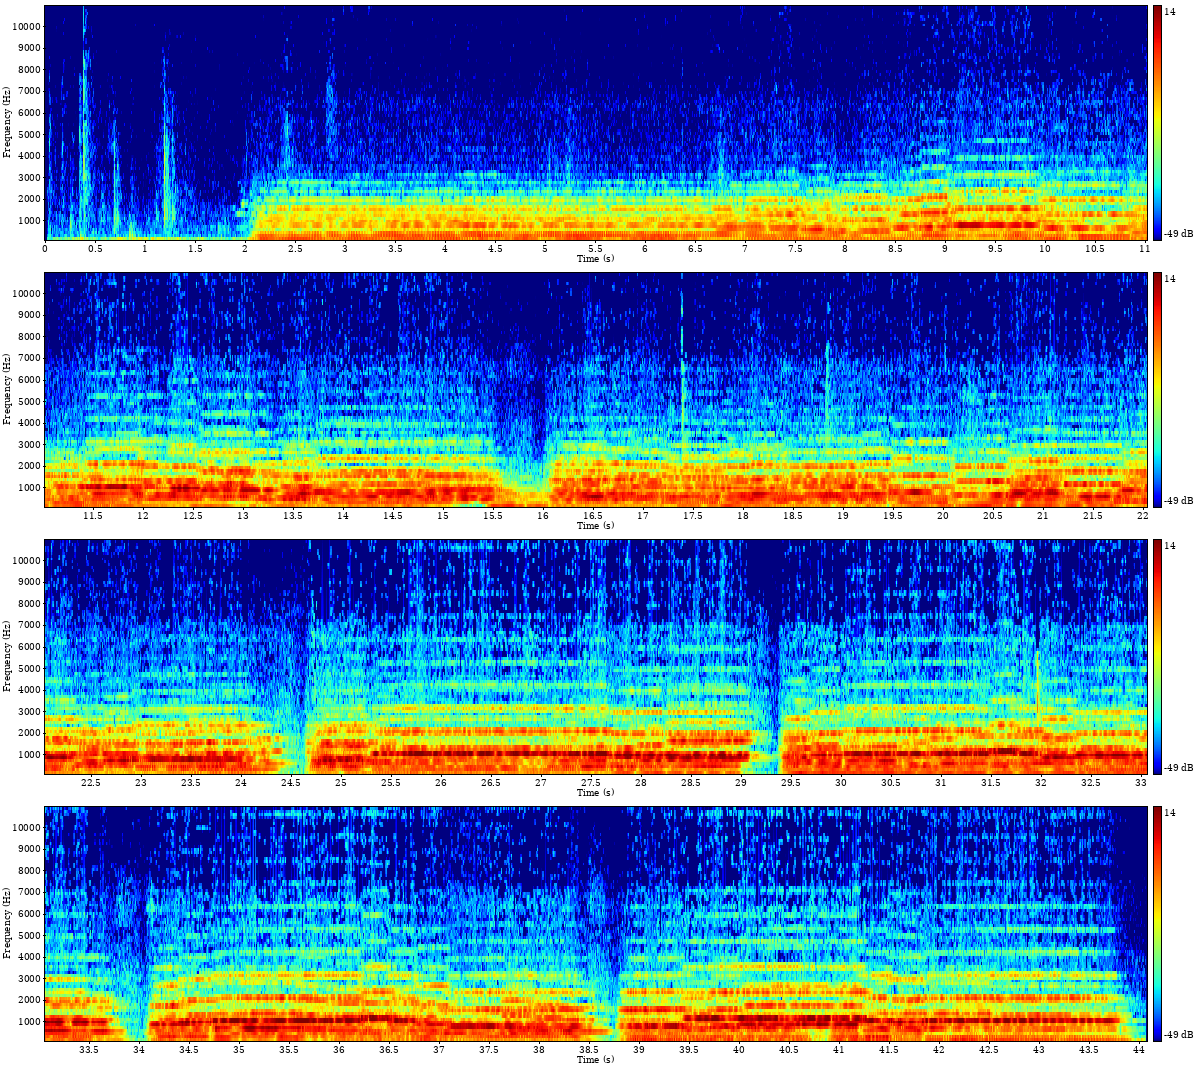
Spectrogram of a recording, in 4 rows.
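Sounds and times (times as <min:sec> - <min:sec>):
flute in concert: 0:01.9 - 0:44.0.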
